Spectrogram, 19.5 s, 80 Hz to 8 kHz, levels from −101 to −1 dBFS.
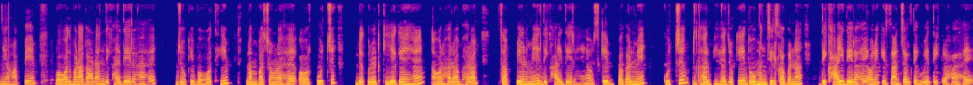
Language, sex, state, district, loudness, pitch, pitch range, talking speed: Hindi, female, Chhattisgarh, Balrampur, -17 LUFS, 220 Hz, 210-230 Hz, 170 wpm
